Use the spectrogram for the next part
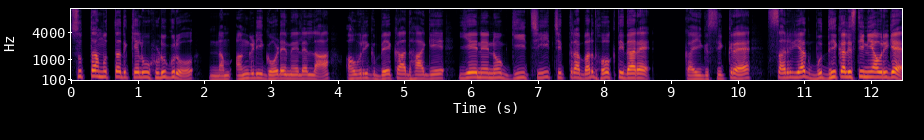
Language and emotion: Kannada, angry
